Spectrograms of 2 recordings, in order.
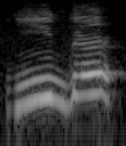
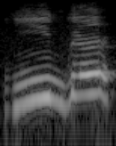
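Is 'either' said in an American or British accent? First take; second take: American; American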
